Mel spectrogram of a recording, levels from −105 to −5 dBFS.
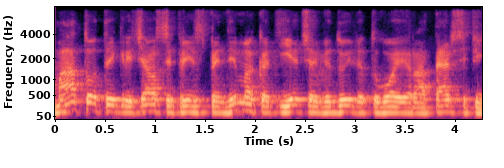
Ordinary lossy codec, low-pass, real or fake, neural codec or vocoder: Opus, 64 kbps; 7.2 kHz; real; none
